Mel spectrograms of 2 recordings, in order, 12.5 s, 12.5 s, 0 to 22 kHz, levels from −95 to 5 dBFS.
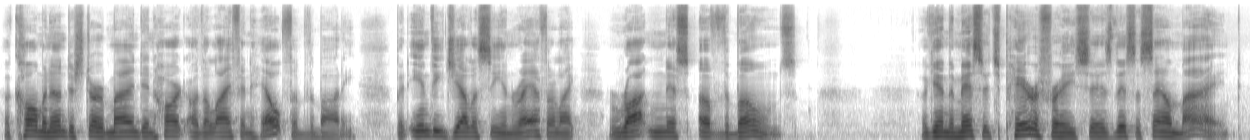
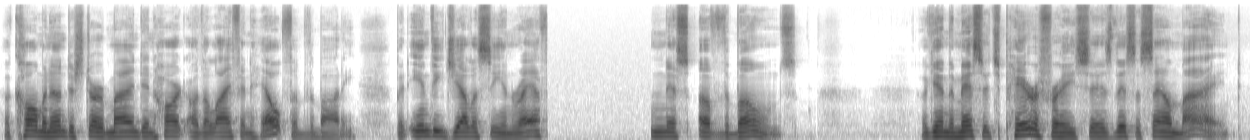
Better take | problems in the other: first | audio cutting out; at 5.5 s for 1 s

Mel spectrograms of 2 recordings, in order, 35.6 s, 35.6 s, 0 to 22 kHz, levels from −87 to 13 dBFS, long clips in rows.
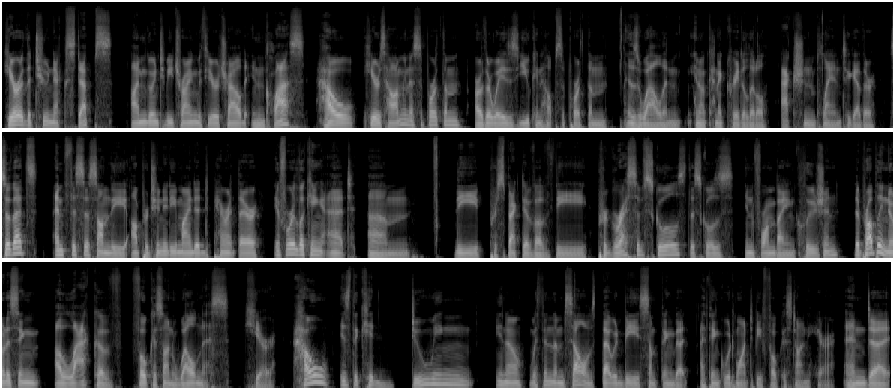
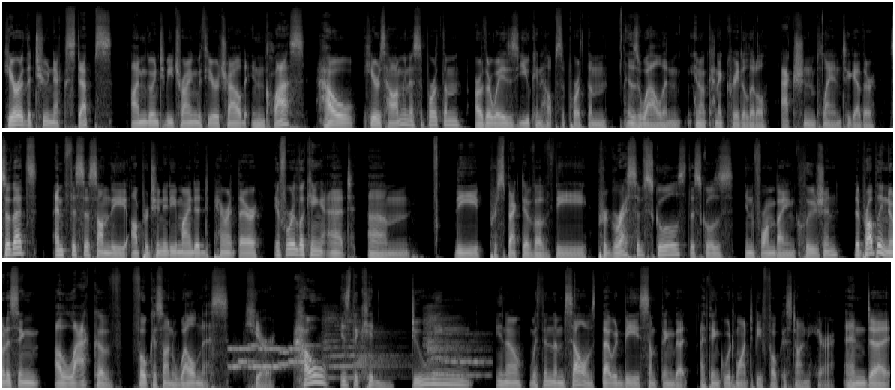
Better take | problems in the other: first | phone ringing; noticeable; from 27 to 30 s; peak 6 dB below the speech

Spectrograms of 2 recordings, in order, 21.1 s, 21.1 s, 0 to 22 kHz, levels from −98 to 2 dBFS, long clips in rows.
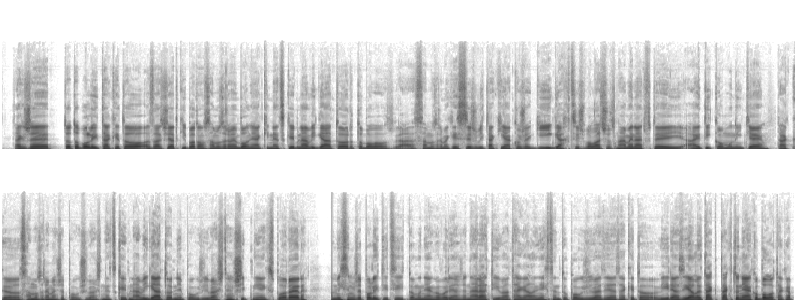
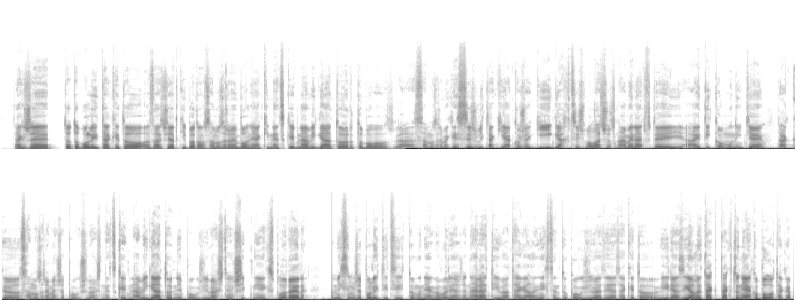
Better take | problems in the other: first | low rumble; loud; from 5.5 s on; 4 dB below the speech

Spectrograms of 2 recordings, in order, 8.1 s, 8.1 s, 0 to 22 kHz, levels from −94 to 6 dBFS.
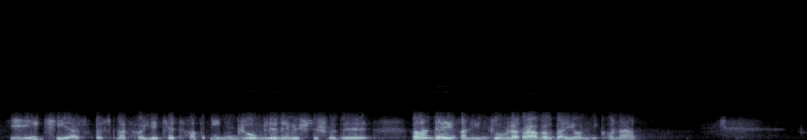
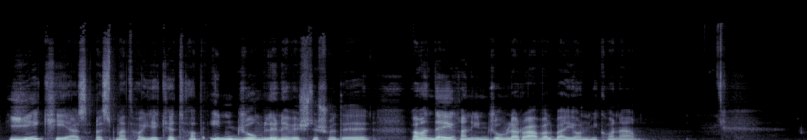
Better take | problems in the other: second | phone-call audio; poor line

